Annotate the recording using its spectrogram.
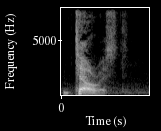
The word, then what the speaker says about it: terrorist: で、このテロリストの音はですね、 Terrorist、 Terrorist というところに、なります。で、イントネーションは手のところです。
